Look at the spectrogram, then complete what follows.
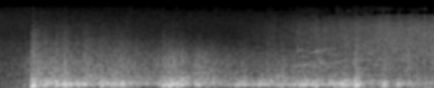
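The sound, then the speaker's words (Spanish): A heavy afternoon thunderstorm with hail breaks over a Children's Day celebration: deep thunder rolls in abruptly and keeps rumbling over a dense, steady roar of pounding hail, loud throughout, with no voices. “Esa fue la tarde del granizo. ¿Y qué granizo? Fue la tarde del Día del Niño y la tormenta nos agarró en medio de los festejos.”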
